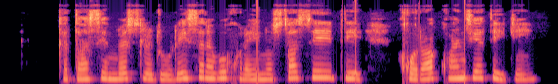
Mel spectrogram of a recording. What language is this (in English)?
Pashto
